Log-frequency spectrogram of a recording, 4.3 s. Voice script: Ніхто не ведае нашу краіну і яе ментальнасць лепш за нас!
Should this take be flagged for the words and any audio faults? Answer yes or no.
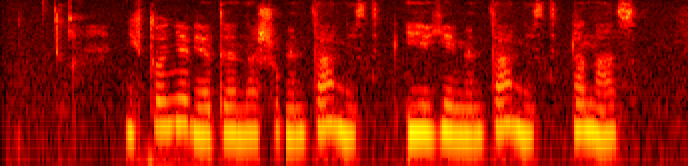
yes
